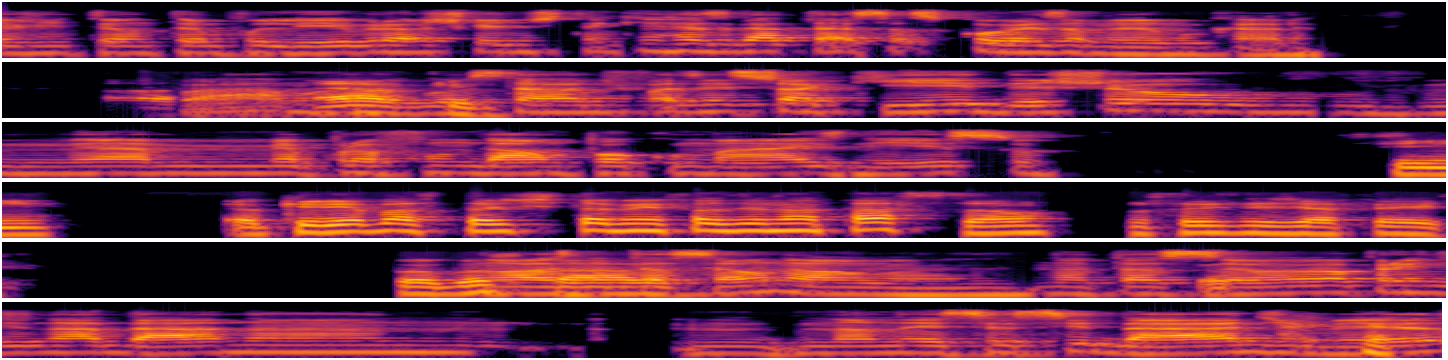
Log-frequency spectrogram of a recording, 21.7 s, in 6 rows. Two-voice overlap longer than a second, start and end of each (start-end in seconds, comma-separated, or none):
none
